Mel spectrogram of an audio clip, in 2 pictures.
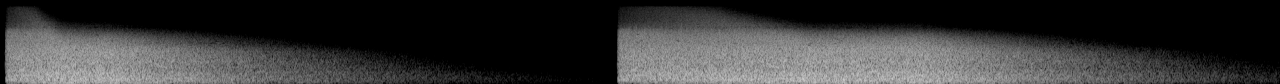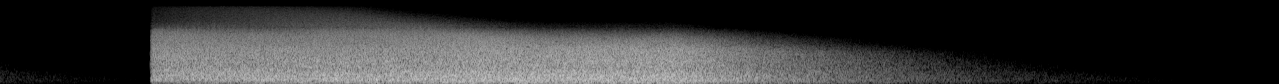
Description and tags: Bubbles to Noise #5
A transition from a "bubbly" sound to noise, with a big reverb. Created using Logic synth Hybrid Morph.
Sci-fi, Bubbles, Transition, Electronic, Hybrid-Morph, Space, Noise, Futuristic-Machines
